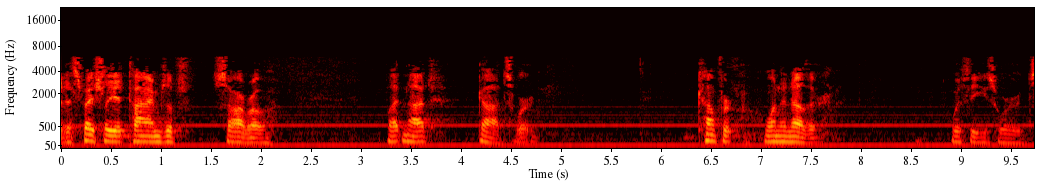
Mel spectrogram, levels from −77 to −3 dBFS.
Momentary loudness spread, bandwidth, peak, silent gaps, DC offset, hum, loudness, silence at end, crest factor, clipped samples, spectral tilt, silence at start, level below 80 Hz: 23 LU; 6.2 kHz; -12 dBFS; none; under 0.1%; none; -36 LUFS; 0 s; 26 dB; under 0.1%; -3 dB/octave; 0 s; -56 dBFS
